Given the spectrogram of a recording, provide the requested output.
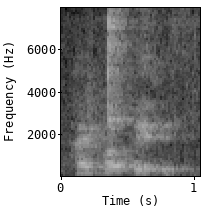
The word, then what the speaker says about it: hypothesis: hypothesis. 발음.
